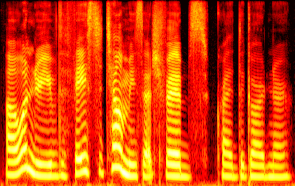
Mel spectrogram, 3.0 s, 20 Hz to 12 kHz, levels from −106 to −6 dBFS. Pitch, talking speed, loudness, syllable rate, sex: 225 Hz, 265 wpm, -18 LUFS, 6.1 syllables/s, female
